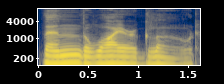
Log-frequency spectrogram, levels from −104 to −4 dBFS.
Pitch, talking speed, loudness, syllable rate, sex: 115 Hz, 145 wpm, -15 LUFS, 3.3 syllables/s, male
